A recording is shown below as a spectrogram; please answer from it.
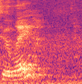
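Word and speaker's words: ὕλη: Likewise, other interesting trivia fact, the Greek word for matter that's usually pronounced hule, but Aristotle was the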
